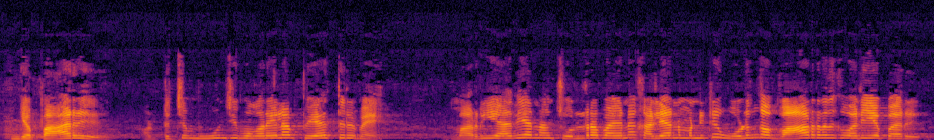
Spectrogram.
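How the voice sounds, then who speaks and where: A woman's voice: very high-pitched, fairly quick, fairly bright tone, slight background noise. A woman voicing a stern, scolding village mother in a cartoon who nags and threatens her daughter. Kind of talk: cartoon dub acting.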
